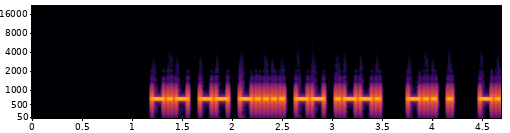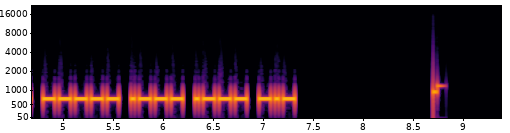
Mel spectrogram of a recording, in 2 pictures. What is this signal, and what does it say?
Morse code, heard as a keyed tone, about 32 wpm, 700 Hz. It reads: KM6MP DE N0JJK
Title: USA Callsign DE Callsign - 5 Characters - 30wpm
